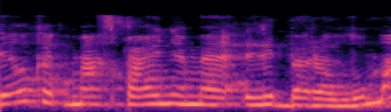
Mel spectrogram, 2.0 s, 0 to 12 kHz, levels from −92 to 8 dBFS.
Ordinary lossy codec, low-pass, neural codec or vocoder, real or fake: AAC, 48 kbps; 7.2 kHz; codec, 16 kHz, 16 kbps, FreqCodec, smaller model; fake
